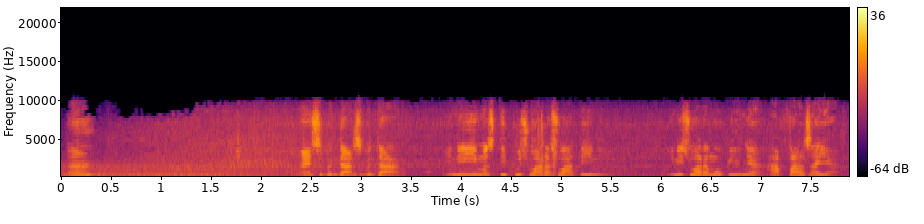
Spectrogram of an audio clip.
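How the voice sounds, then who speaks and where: A man's voice: mid-range voice, measured pace, long pauses, noisy background, close to an everyday voice. A man playing a wise, inquisitive village stall host in a scripted comic drama, his talk full of exclamations. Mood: indignant, concerned. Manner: exclamatory, punctuated with interjections. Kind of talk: scripted comic radio-style drama dialogue.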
